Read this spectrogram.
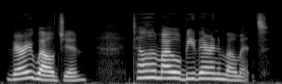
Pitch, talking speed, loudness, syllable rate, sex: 245 Hz, 255 wpm, -16 LUFS, 6.8 syllables/s, female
